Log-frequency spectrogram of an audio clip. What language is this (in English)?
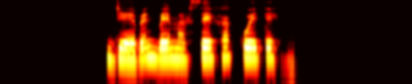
Tepeuxila Cuicatec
